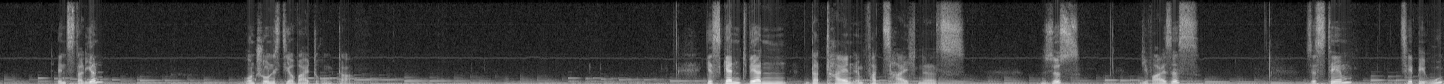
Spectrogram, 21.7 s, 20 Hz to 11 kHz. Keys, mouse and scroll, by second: 0.8 click, 3.4 click, 5.6 click, 6.1 click, 8.2 click, 14.9 click, 16.1 click, 18.0 click, 19.3 click, 21.2 click.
